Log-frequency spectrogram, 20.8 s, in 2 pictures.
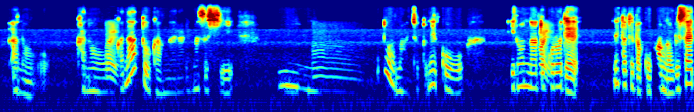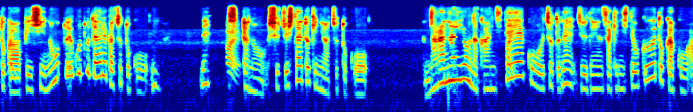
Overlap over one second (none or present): none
